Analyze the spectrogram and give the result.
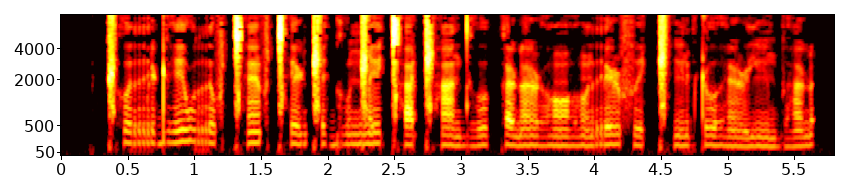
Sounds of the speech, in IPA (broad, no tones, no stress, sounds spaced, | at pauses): ǁʰ ʊ r ɪ ɖʱ e w r ʊ f ǀʰ ɛ̃ f ǀʰ e ɳ ǁ ɪ ɡʱ u ŋ͡ǁ e ǀʰ a ǁʰ ã dʱ ʊ k a ɳ ã ɭ ɦ ɔ̃ ɦ õ r e ɭ f e ǁʰ ĩ r ʈ ʊ ɦ ɛ̃ ɭ j ĩ bʱ ã ɳ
